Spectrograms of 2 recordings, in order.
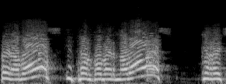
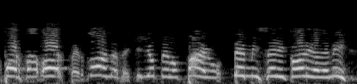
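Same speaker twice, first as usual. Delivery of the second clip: lightly voiced debtor pleading; 9 semitones higher than usual. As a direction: beg on your knees for mercy. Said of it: "se arrodilló y dijo".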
